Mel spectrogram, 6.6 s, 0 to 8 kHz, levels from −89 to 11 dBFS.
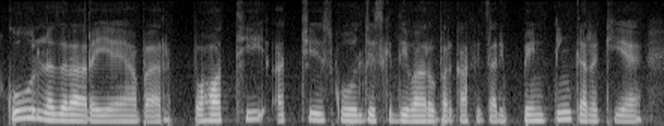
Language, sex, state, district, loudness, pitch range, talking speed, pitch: Hindi, male, Bihar, Sitamarhi, -20 LUFS, 135-155 Hz, 180 wpm, 140 Hz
